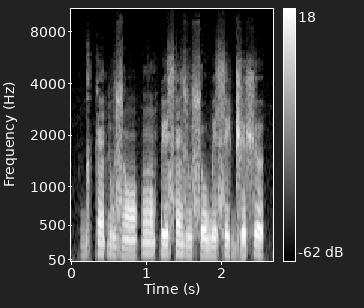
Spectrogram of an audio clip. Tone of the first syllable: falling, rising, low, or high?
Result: rising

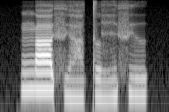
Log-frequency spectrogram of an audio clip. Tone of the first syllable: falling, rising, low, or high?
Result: high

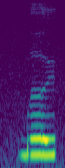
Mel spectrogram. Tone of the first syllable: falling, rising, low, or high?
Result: low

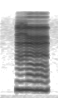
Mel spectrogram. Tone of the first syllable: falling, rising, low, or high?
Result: high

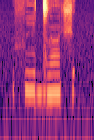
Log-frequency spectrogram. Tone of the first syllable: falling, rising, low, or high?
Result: high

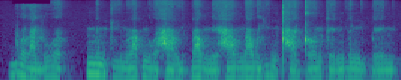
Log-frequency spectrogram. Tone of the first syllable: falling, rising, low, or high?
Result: falling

